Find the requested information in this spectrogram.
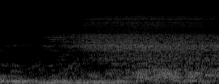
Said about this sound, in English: The waves sound hitting the shores.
